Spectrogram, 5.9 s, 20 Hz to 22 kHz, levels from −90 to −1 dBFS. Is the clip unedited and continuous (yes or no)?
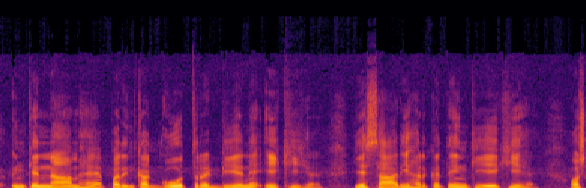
yes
